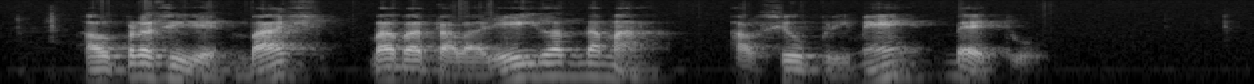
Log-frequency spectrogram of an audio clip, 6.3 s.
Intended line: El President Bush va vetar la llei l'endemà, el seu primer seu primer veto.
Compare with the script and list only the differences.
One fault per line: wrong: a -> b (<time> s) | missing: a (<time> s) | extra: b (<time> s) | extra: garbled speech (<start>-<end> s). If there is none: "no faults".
missing: seu primer (4.5 s)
